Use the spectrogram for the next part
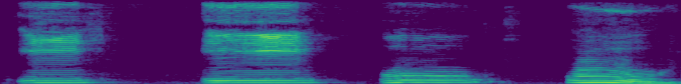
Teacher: जिन स्वरों के उच्चारण में मुख द्वार लगभग बंद रहता है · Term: संवृत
